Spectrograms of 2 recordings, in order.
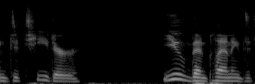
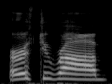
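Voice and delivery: loud, raised attention-getting call; 7 semitones higher, 11 dB louder, slower than usual. A narrator's reading. Bix hails a distracted Rob, calling out. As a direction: hail someone who has drifted off.

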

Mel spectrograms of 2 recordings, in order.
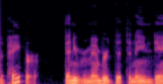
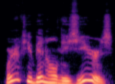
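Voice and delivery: eager question; 6 semitones higher, 4 dB louder than usual. A narrator's reading. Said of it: "she asked quickly".

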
